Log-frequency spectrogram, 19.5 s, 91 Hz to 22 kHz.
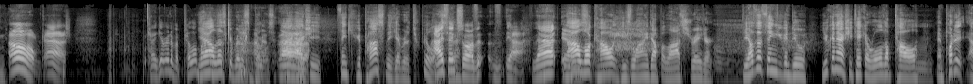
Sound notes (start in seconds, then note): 12.0 sighs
